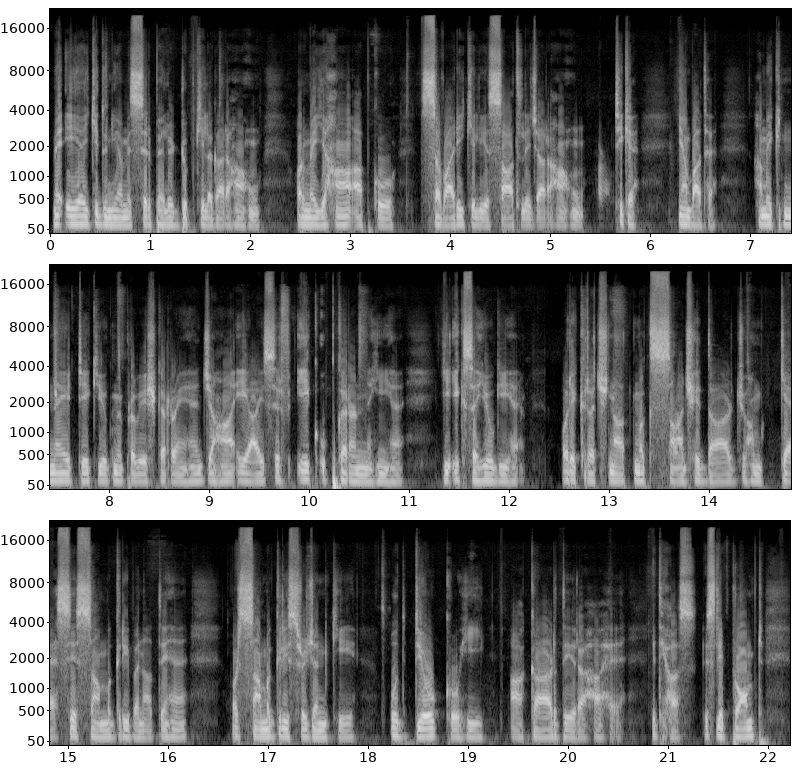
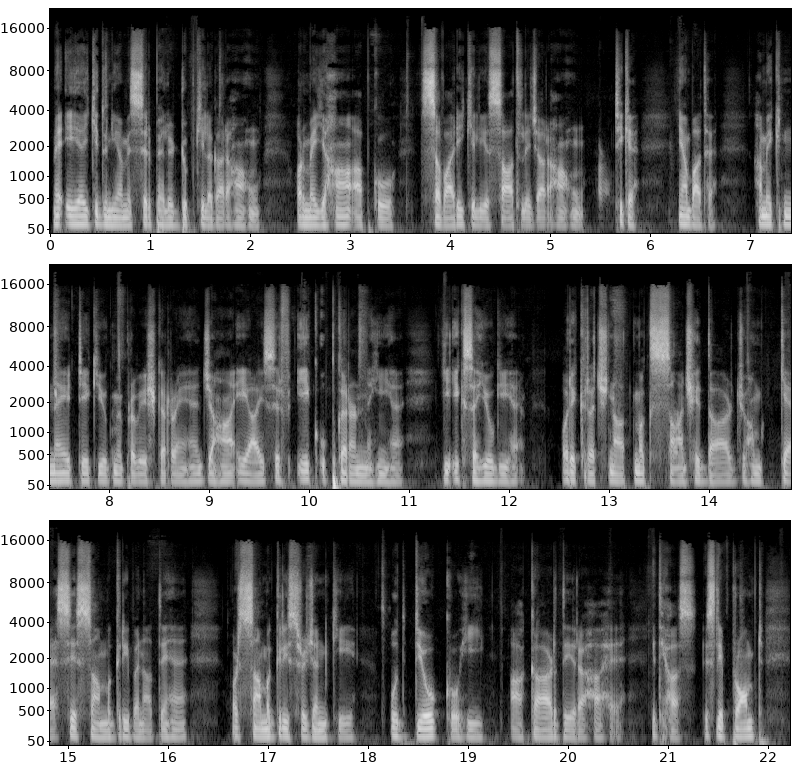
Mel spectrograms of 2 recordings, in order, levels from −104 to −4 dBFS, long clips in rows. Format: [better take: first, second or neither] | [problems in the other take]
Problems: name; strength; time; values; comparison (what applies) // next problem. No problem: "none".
second | distortion; slight; 10 dB below the speech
